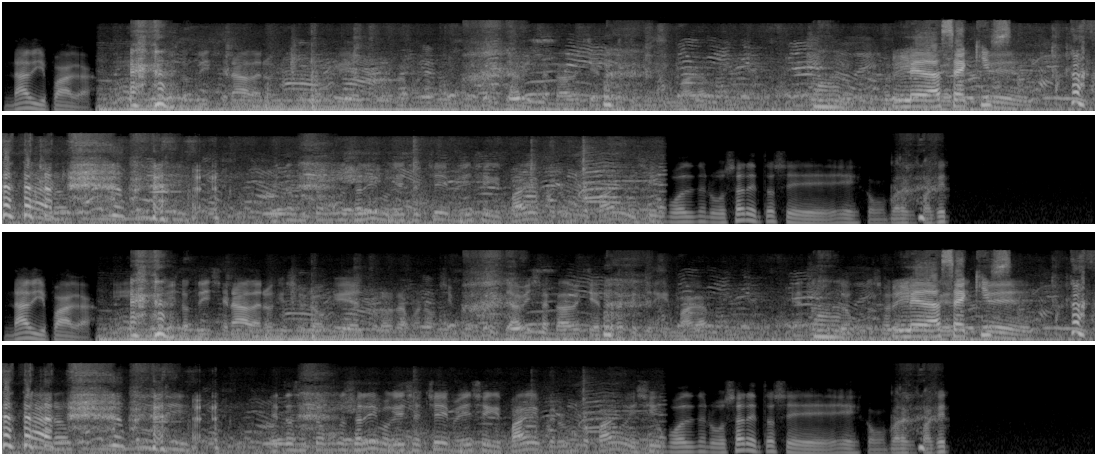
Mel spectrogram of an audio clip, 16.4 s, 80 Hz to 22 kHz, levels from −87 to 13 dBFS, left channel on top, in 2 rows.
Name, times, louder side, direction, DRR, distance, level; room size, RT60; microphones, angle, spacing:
voice 1, 0.0-5.4 5.9-7.7 8.4-8.7 9.2-9.6 10.2-15.3, right 2 dB, 20° right, 3.8 m, -34 dB
sound 1, 0.7-13.2, left 2 dB, 40° left, 1.7 m, -30 dB
voice 2, 1.0-1.3 3.4-3.9 4.5-4.8 6.1-6.3 6.7-7.5 8.0-9.5 10.4-10.7 14.9-15.2, left 1 dB, 10° left, 4.5 m, -25 dB
head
